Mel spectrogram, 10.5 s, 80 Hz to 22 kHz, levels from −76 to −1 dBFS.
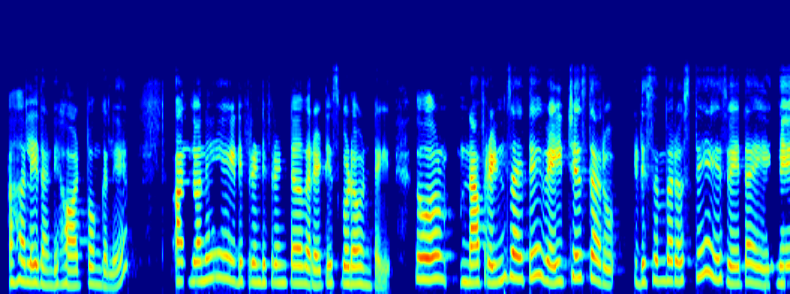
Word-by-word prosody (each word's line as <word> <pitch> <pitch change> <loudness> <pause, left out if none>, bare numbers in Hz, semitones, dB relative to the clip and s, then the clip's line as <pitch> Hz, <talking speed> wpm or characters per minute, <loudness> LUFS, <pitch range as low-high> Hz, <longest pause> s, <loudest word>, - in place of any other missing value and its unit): అహా 265 +1 -2
లేదండి. 215 -3 -1
హాట్ 200 -1 0
పొంగ‌లే. 195 -5 -6 0.8
అందులోని 260 +2 0 0.4
డిఫరెంట్, 250 -1 -3
డిఫరెంట్ 240 -1 -7 0.2
వేరైటీస్ 215 +4 -1
కూడా 230 -1 +2
ఉంటయి. 200 -2 -9 0.4
సో 290 - +3 0.7
నా 240 - +10
ఫ్రెండ్స్ 265 +7 +3
అయితే 305 +2 0 0.2
వెయిట్ 250 +1 +4
చేస్తారు. 300 -8 +3 0.4
డిసెంబర్ 265 +1 -2
వస్తే 265 +5 -8 0.3
శ్వేత 230 +1 0 0.3
ఏందే 230 +2 0
245 Hz, 115 wpm, -22 LUFS, 225-265 Hz, 0.8 s, నా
